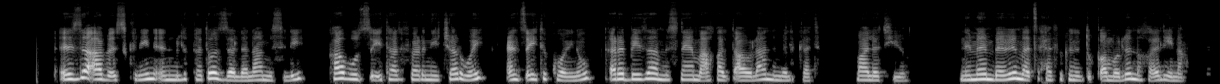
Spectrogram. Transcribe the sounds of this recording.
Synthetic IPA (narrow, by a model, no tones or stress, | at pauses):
ʔɨziaβɨskɾinɨ̰nmɨlkʰɐt̪ʰozɐlːɐnamɨsli | kʰaβwʊt͡sʼiʔt̪ʰat̪fɐɾnit͡ʃʰɐɾwɔj | ʕɨnt͡sʼejt̪ʰikʰo̞jnut̪ʼɐɾɐbezamɨsnajmaʔxɐlt̪ʼawlanɨmɨlkʰɐt̪ | malɐt̪ʰɨjːu | nɨmɐmbɐβimɐt͡sʼħɨfikʰɨnɨt̪ʼɨkʼːɐmɐlːunɨxɨʔɨlina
